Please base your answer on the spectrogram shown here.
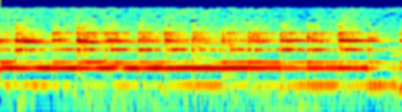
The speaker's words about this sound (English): And when the fire bell sounded,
